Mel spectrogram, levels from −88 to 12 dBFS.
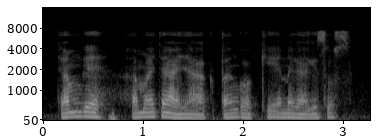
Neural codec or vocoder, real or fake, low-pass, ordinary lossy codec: none; real; 7.2 kHz; none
